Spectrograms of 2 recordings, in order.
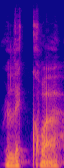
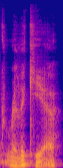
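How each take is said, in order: First: The ending is said as 'kwah'. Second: The ending is said as 'kwee-ah'. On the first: The speaker calls it wrong. "not like reliqua or whatever" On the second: The speaker calls it right. "it's pronounced like reliquia"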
